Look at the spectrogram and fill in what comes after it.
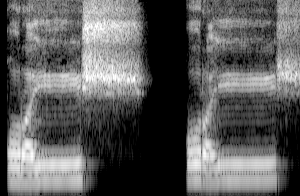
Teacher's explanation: आपकी आवाज अपने मखरज में, शीन के मखरज में बिल्कुल फैल कर निकले। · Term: तफशी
